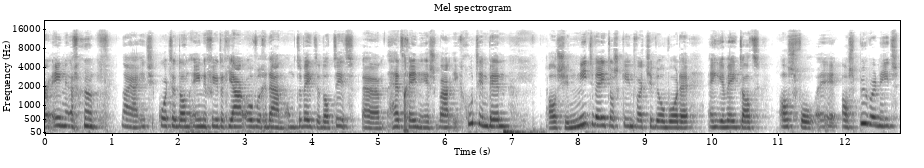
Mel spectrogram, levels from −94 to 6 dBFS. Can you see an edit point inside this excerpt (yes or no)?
yes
